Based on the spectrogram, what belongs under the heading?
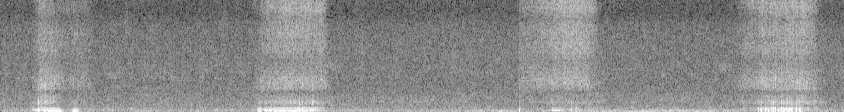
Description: Clip of the cutest cat asleep and snoring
